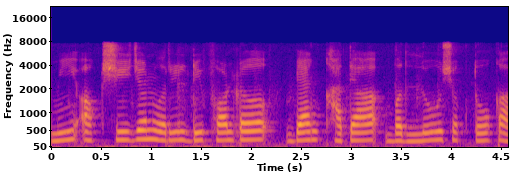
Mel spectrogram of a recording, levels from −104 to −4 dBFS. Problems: constant background noise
